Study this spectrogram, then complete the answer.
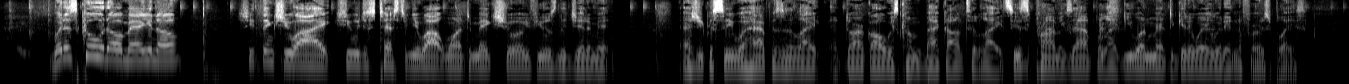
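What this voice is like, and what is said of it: Imitates another person's voice. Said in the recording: “It's a great accent... I told you the accent wouldn't let you down... your impressions”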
